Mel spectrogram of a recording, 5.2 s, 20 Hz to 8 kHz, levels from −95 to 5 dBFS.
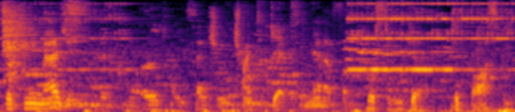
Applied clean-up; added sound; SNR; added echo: classical method log-MMSE.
